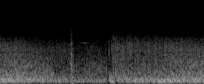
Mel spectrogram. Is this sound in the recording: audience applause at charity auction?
no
